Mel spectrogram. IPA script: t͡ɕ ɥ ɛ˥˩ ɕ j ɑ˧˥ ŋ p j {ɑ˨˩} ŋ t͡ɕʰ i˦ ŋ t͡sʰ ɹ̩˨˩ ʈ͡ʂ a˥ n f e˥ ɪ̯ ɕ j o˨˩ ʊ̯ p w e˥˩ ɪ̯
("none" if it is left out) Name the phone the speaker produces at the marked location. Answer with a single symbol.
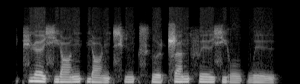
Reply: ɑ˨˩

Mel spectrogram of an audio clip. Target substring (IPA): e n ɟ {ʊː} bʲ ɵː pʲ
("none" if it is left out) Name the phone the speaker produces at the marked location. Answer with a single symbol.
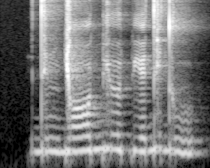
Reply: ɔː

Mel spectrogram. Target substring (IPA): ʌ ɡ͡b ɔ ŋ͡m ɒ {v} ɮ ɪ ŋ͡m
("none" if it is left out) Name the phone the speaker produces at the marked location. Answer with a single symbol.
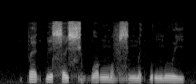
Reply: v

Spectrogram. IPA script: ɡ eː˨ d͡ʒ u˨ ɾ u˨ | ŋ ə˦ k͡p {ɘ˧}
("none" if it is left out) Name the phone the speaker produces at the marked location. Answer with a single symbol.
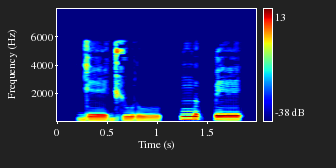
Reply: e˧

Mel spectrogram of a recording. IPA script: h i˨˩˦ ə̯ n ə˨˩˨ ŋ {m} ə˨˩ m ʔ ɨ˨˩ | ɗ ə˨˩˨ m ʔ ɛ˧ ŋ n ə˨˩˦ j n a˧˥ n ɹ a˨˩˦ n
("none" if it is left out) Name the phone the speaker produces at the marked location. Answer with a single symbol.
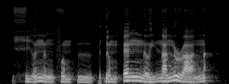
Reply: f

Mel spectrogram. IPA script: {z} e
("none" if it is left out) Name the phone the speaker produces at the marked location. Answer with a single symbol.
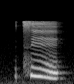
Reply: t͡s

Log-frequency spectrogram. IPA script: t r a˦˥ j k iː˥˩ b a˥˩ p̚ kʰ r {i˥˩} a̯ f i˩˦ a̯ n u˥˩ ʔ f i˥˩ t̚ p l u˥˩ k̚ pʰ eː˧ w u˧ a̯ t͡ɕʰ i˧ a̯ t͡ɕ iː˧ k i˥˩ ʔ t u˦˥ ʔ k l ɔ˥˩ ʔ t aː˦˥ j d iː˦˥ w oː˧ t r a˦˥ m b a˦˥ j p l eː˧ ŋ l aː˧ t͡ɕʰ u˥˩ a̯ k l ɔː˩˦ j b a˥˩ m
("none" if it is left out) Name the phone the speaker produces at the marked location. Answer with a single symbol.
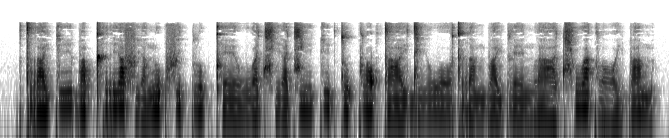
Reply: i˥˩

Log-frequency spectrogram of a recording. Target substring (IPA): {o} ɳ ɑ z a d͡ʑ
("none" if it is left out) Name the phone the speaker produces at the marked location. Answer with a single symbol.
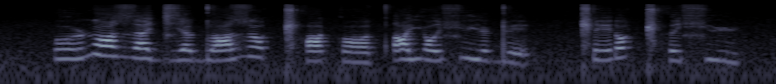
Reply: o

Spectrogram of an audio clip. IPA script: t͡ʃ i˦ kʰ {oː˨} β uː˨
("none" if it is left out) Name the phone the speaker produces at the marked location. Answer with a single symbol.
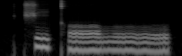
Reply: oː˨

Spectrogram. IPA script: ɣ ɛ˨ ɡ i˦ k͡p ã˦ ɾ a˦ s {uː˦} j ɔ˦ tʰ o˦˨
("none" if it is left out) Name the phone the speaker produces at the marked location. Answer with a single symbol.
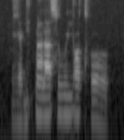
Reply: uː˦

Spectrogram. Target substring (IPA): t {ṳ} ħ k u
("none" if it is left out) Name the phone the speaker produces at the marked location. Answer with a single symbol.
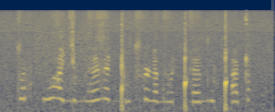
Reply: u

